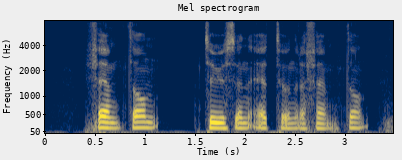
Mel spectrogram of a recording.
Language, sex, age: Swedish, male, 19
